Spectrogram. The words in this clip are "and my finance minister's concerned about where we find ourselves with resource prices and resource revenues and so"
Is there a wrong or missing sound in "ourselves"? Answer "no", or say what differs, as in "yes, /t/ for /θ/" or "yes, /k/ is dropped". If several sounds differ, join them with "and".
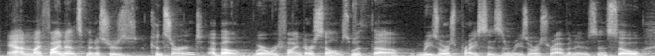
no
